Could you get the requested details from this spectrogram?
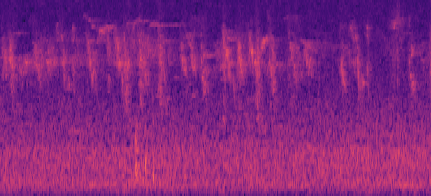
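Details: Feeding sparrows give continuous chirping, dense overlapping short high tweets and twitters with no clear rhythm, several birds calling at once against a constant low hiss.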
